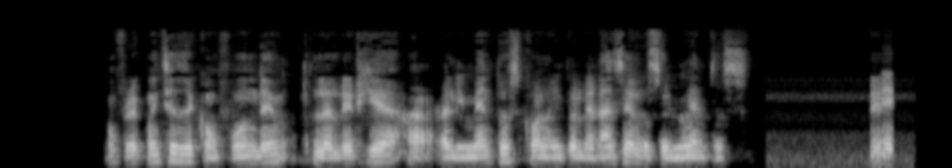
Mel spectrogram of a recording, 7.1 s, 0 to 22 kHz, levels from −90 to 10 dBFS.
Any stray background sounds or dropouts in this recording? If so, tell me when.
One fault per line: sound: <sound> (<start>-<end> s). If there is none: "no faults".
sound: laugh (6.5-6.7 s)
